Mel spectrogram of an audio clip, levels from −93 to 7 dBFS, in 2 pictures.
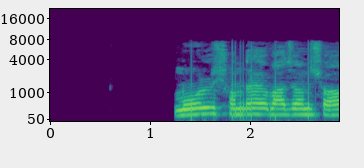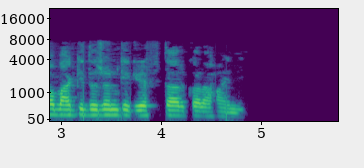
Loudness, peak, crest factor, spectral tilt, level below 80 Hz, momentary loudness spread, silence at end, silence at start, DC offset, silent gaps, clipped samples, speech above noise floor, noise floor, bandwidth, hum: -18 LUFS; -2 dBFS; 16 dB; -6 dB/octave; -52 dBFS; 11 LU; 0.95 s; 1.25 s; under 0.1%; none; under 0.1%; over 73 dB; under -90 dBFS; 8 kHz; none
